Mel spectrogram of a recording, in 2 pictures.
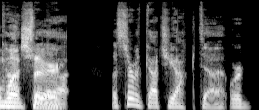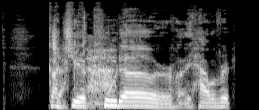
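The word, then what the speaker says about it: Gachiakuta: Let's start with Gatchiakuta or Gatchiakuta. Gatchiakuta or however. Gatchiakuta. They said it's wrong to say it Gatchiakuta. Phonetically, that's how I read it, but apparently it's Gatchiakuta.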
